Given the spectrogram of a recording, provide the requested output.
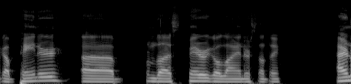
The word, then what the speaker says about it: Smeargle: Smurgle. Smeargle. Yeah, yeah. Yeah. I was close. So he looks like more of those Pokemon that look like a painter. From the Smeargle line or something.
